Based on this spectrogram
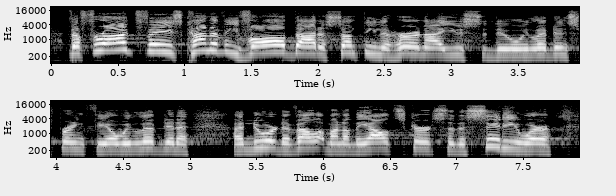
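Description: A man with a high-pitched voice speaks at a very fast pace with hardly any pauses. The background is quiet. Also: ordinary pitch variation. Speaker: pastor. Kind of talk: sermon. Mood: warm, humorous storytelling. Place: church.

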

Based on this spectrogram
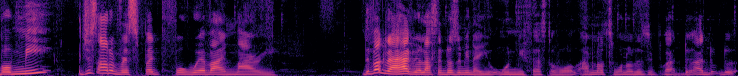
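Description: A woman speaks at a very fast pace with lively intonation. The sound is dry, with no echo. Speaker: YouTuber. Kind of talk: casual Q&A vlog. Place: studio.

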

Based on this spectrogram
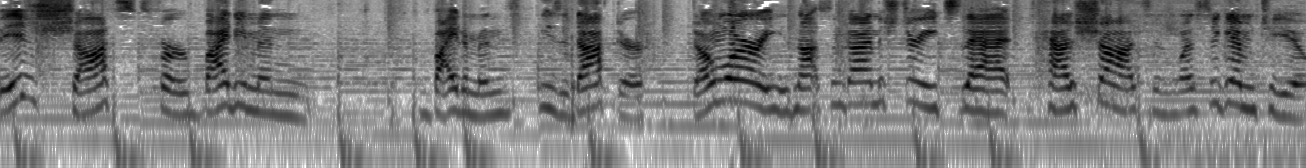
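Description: Against clear music in the background, a woman with a high pitch and ordinary pitch variation speaks at a fairly slow pace, with big swings in loudness and a dry sound with no echo. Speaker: vlogger. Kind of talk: casual vlog chat. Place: car. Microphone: camera far.

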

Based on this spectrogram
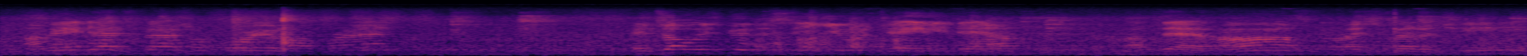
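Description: Speech at a moderate pace under loud background noise. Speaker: cook hosting family guests. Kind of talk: casual home-video banter. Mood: jovial, joking. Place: kitchen. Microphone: old recording.

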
